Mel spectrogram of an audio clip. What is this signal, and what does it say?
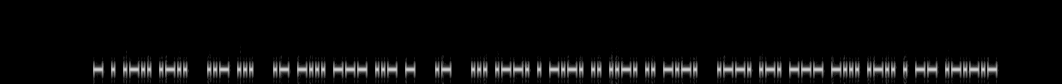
Morse code, heard as a keyed tone, about 40 wpm, 700 Hz. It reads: TELL US ABOUT A SPECIFIC PROBLEM.
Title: Sentences from Top 1000 Words - Review Part 3 - 40wpm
